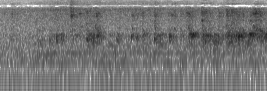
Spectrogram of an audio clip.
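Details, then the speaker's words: Saeco Syntia super automatic espresso machine, hot water from wand via knob turned right: steady even hiss with soft gurgling; normal hot water dispensing. "that's some water you can use this hot water to make an Americano or to make a cup of tea"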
